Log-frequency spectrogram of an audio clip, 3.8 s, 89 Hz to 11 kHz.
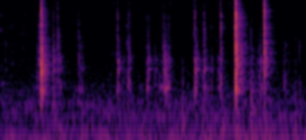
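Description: Godox MF12 flash units click onto a mounting ring in a series of sharp plastic snaps and taps, irregular and close, with two louder clicks standing out among softer handling noises.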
